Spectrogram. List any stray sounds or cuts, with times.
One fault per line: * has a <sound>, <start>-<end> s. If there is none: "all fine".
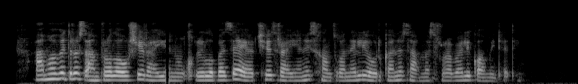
* has a dropout, 1.7-1.7 s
